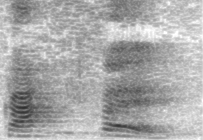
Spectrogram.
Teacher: aqui na sílaba fé, né, da palavra café, eu pronunciei com mais intensidade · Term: sílaba tônica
